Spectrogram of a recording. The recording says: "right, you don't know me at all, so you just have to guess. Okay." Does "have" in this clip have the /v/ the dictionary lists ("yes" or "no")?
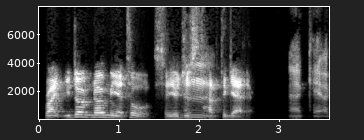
no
